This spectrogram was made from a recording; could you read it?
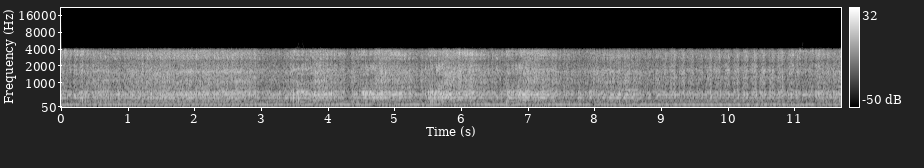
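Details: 1987 Toyota 4Runner, high-mileage reman engine, cold start first thing in the morning, clutch in, rough blips: uneven idle with an irregular lope about once a second, still misfiring after 3 minutes. Cause: cheap head gasket leaked coolant, cracking the aftermarket head and fouling plugs.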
